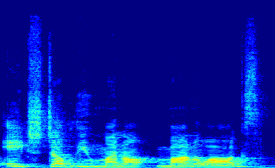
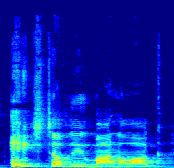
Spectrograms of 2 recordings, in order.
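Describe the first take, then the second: First: Real slip on "Mono-, Monologues", cut short then said whole; tongue-tied stumble. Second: Said in the usual way. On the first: Real, not acted. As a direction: break off mid-word and restart. (tripping over "Monologues") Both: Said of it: "can't speak today".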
